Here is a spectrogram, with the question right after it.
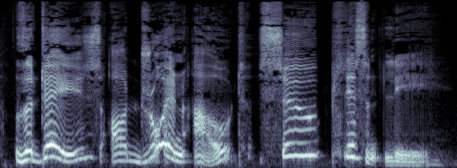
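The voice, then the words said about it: Mincing, affected voice. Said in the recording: “he was saying to himself in a mincing accent.”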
